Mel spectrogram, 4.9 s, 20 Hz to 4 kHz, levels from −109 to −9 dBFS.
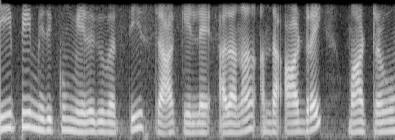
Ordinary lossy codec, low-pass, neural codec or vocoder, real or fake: none; 3.6 kHz; codec, 16 kHz in and 24 kHz out, 1 kbps, XY-Tokenizer; fake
